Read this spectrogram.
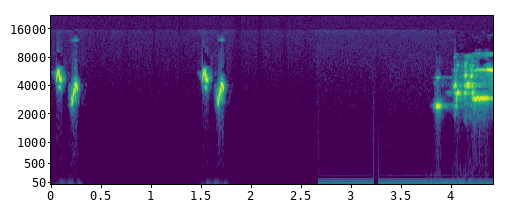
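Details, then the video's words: European goldfinch singing copia Malaga style in a 2020 tutoring recording for young birds: two quick paired high notes repeated 1.5 seconds apart, then faint hiss and a dense twittering burst. "تغريد حسون كوبيا مالقا لتلقين الفراخ ©chant copia malaga chardonneret"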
